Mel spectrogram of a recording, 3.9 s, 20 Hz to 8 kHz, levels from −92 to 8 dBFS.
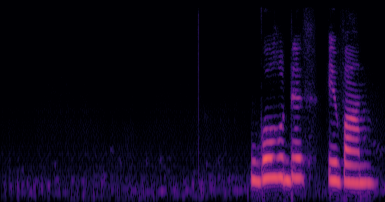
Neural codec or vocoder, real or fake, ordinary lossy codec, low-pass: codec, 16 kHz, 1 kbps, X-Codec, HuBERT features, trained on balanced general audio; fake; none; 7.2 kHz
